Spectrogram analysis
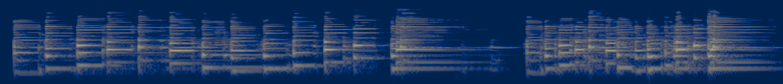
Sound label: banjo; beyond chord melody volume ii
